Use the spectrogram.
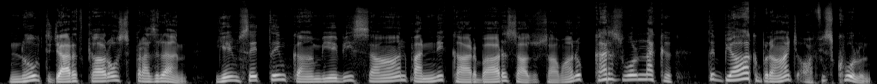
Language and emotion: Kashmiri, happy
